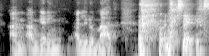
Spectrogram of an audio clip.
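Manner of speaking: low voice breaking into laughter; amused self-deprecation. Real, not acted. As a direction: laugh partway through admitting your irritation. Laughs at own rising anger.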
